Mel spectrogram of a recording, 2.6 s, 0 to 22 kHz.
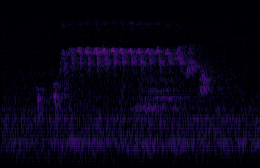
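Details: Common blackbird (Turdus merula) in a garden on 23 May 2021, singing and giving alarm calls; two short low notes lead into a long, high, rapidly pulsed trill that drops at the end, over steady background hiss.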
